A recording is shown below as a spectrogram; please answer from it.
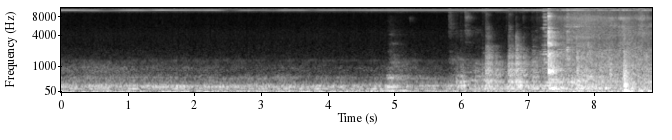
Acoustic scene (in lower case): elevator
